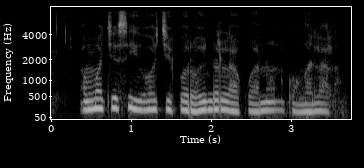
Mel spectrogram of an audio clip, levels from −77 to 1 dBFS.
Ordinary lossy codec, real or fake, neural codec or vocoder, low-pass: none; real; none; 7.2 kHz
